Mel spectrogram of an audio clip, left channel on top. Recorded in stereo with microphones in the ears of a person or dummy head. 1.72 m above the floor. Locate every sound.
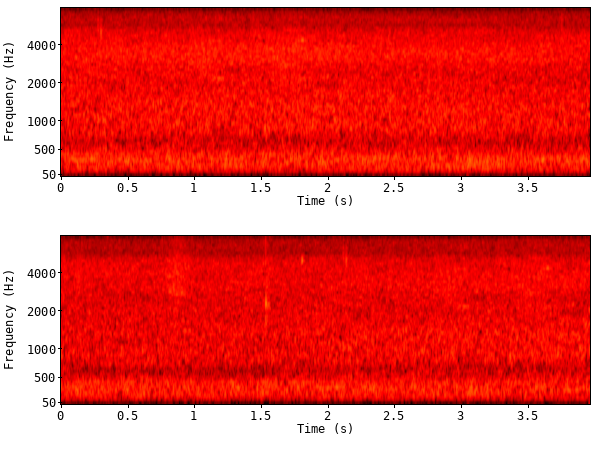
Only background noise.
